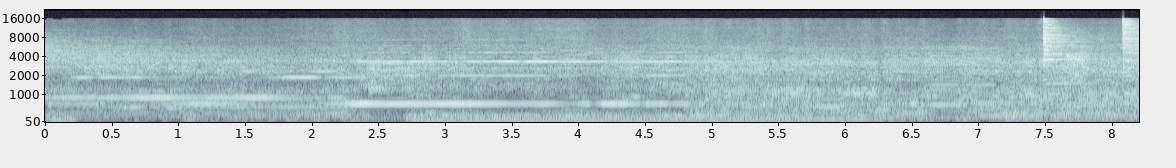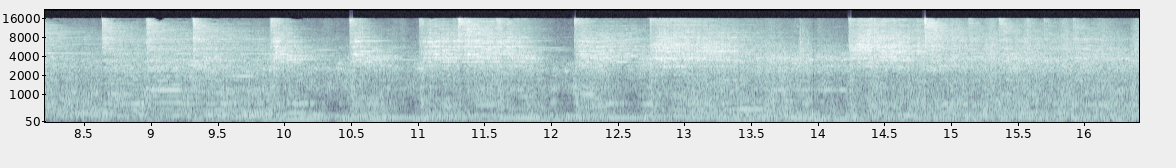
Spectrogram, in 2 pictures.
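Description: Live rock band playing loud with electric guitars: held, ringing guitar notes over a deep sustained low note, then drums with cymbal hits come in about seven and a half seconds in and the full band plays on.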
